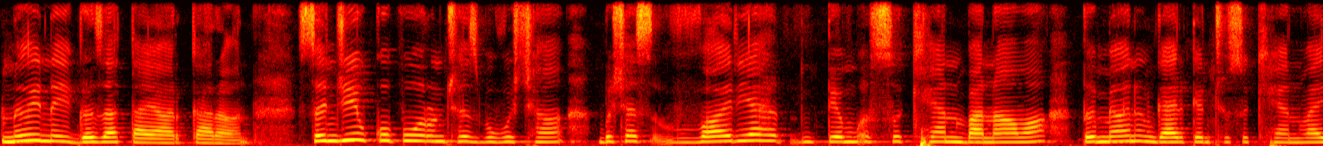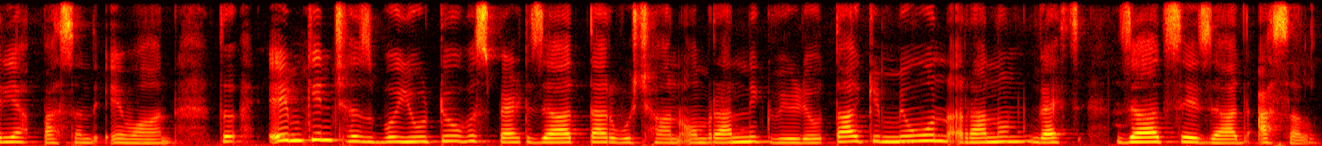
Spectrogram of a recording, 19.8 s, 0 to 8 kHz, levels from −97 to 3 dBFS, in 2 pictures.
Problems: none marked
